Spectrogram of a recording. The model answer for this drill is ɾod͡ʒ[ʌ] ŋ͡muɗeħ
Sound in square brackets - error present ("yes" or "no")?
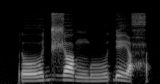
yes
